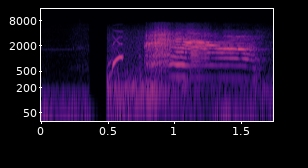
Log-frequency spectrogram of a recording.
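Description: Cats meow in a video game, a short faint chirp followed by a loud, drawn-out close meow with a rising then falling pitch.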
